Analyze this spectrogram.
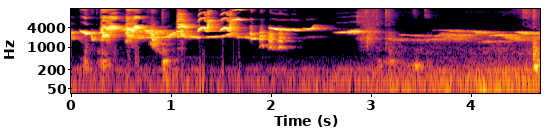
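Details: Oriental magpie-robin (kacer) song used to stir silent birds into singing: a dense jumble of rapid chirps, trills and whistled notes, then a quieter stretch of thin sustained whistles over faint background noise.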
